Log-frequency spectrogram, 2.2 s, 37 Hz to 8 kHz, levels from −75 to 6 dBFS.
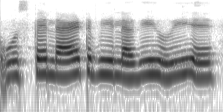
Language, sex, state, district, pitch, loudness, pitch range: Hindi, female, Jharkhand, Ranchi, 215 Hz, -14 LUFS, 200-230 Hz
